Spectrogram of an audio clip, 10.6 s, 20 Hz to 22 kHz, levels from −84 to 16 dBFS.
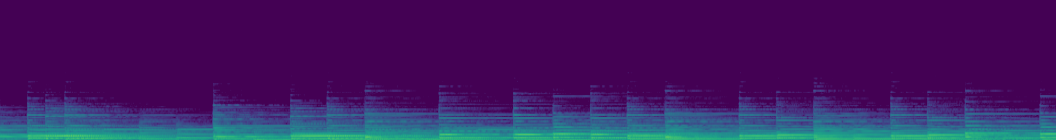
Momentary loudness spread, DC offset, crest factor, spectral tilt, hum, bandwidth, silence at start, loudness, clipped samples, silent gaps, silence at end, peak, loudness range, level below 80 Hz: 8 LU; under 0.1%; 14 dB; -9 dB/octave; none; 7 kHz; 0 s; -18 LUFS; under 0.1%; none; 0 s; -4 dBFS; 2 LU; -56 dBFS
